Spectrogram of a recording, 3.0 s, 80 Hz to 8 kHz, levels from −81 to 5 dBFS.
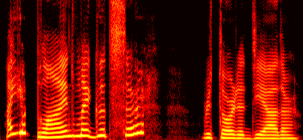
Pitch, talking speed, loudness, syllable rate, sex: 270 Hz, 180 wpm, -16 LUFS, 6.3 syllables/s, female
